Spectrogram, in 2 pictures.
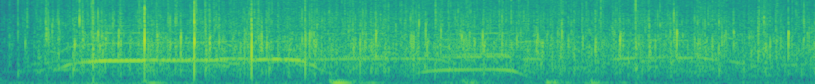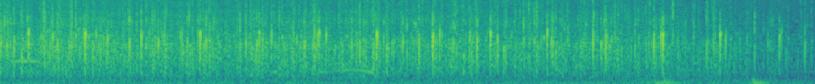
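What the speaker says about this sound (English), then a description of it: "I think that she deserves a huge round of applause" Steady applause from a high school graduation audience fills the hall for a speaker, many hands clapping evenly, with a few whoops rising above the clapping.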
